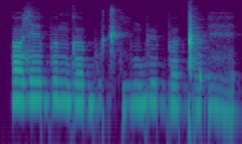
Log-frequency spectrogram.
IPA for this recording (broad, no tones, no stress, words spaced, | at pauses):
œzebøŋɡø bṳt͡ʃʼi̤mby bø ɡ͡ǁoʔe̤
